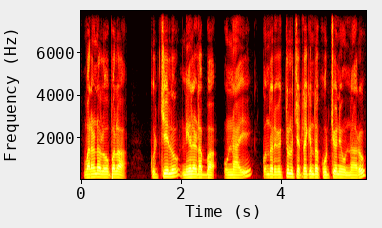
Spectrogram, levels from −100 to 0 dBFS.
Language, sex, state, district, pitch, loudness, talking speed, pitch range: Telugu, male, Telangana, Adilabad, 135 Hz, -15 LUFS, 125 wpm, 125-140 Hz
